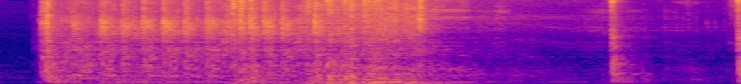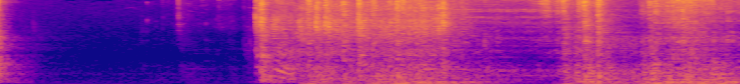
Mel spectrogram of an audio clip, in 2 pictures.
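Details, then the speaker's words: Engine restoration, battery clips tightened and jump pack connected: engine catches and runs ragged for two seconds, dies with a couple of pops, then restarts unevenly; mixture likely needs adjusting, slight fuel leak noted. "We might need to adjust the mixture."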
